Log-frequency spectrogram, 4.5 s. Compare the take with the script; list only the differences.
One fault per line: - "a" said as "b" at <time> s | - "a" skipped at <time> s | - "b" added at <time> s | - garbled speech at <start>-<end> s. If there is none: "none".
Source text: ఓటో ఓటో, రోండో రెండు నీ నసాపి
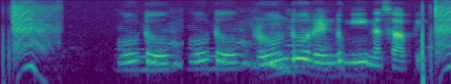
none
